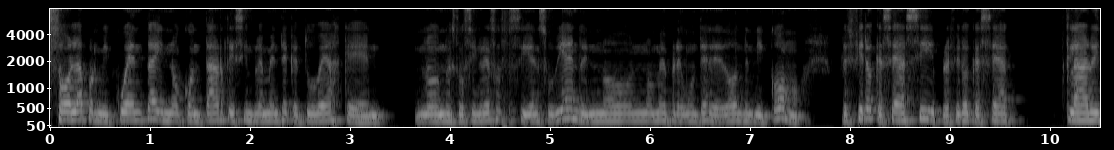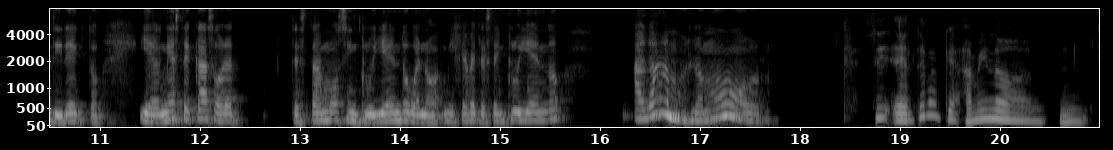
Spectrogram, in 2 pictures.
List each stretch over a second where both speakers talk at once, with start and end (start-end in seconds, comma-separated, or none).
none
